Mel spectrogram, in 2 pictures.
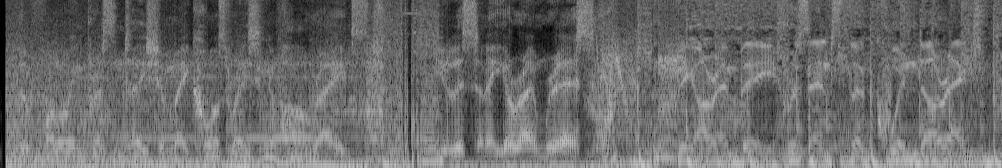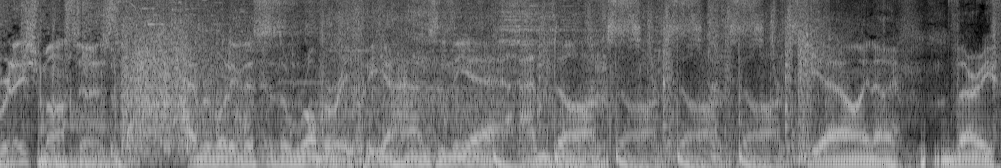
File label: Radio Imaging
